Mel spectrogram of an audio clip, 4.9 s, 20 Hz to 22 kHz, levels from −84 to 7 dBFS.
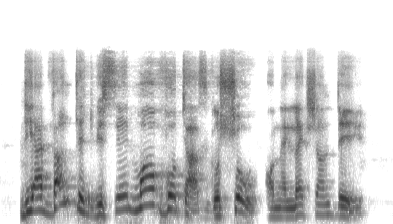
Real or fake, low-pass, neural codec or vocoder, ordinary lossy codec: fake; 9.9 kHz; codec, 32 kHz, 1.9 kbps, SNAC; Opus, 32 kbps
